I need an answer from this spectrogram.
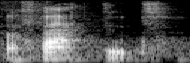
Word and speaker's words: affected: Próxima palavra, affected, olha a ênfase, afetado, ok? Segunda, primeira vogal neutra, segunda vogal curta com ênfase, e a terceira vogal muda, affected.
